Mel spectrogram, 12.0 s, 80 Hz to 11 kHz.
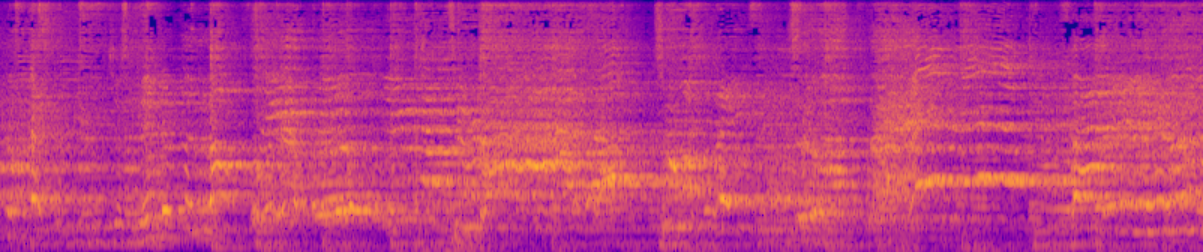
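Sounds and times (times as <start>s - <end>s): woman singing: 0.0s - 12.0s.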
